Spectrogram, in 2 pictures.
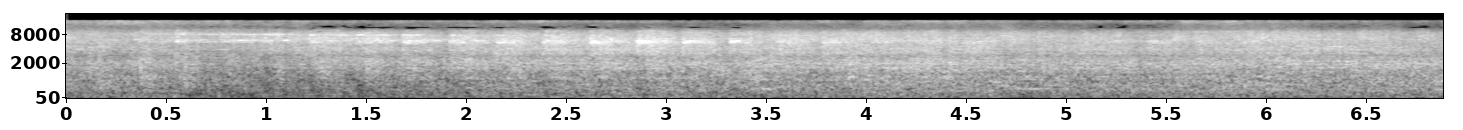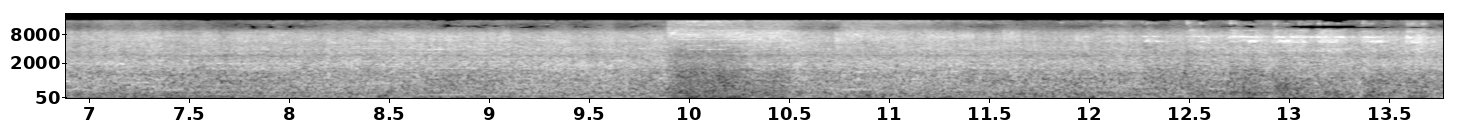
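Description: Steel wheels squeal faintly on the rails.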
